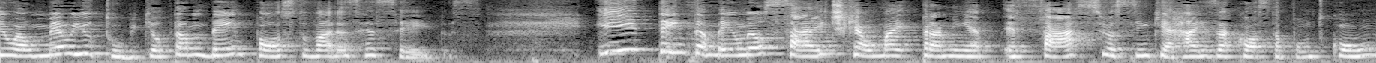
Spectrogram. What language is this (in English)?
Portuguese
